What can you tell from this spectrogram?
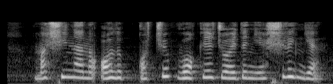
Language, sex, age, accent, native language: Uzbek, female, 12-17, Samarqand, Uzbek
